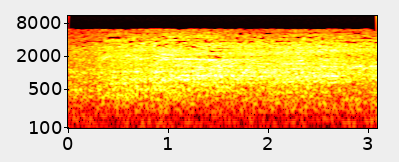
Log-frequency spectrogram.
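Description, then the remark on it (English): A loud, sustained rumbling roar of the North Tower collapsing, like a freight train bearing down, fills the whole stretch without a break. It is dense and steady, with no voices. “And then it sounded like a freight train rumbling and picking up speed.”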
